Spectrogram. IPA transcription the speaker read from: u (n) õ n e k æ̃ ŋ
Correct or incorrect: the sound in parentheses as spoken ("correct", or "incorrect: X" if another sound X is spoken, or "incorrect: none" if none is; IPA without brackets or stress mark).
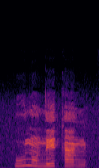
correct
